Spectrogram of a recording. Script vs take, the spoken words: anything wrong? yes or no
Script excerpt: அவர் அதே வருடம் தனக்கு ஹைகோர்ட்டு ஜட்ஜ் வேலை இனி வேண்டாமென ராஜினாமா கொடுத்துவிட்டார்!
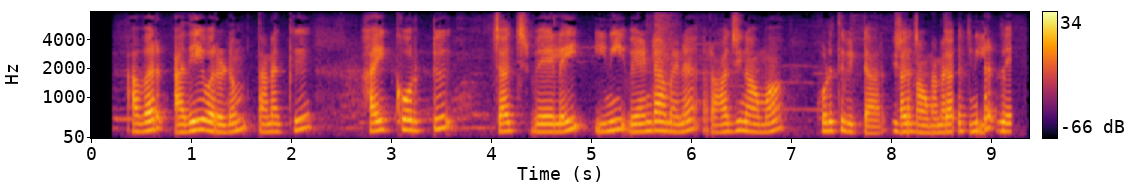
yes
